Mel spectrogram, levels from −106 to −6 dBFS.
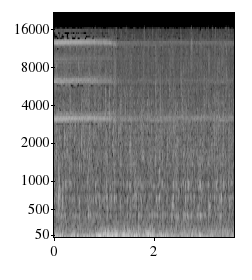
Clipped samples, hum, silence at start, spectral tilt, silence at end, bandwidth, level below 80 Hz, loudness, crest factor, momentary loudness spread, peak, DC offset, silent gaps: under 0.1%; none; 0 s; -2 dB/octave; 0 s; 17 kHz; -38 dBFS; -33 LUFS; 16 dB; 11 LU; -16 dBFS; under 0.1%; none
